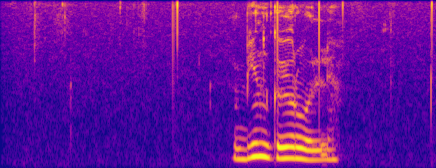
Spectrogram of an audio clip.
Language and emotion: Russian, neutral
